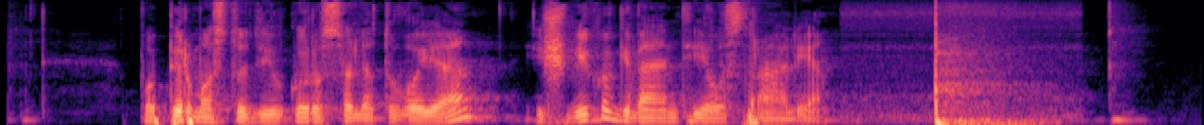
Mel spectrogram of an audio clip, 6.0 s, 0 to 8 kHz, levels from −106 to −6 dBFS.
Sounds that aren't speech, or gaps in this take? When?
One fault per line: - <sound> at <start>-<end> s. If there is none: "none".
- thud at 4.7-5.3 s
